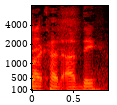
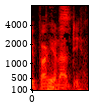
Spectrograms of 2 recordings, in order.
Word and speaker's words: Barkhad Abdi: Barkhad Abdi. – Yes, thank you, Barkhad Abdi.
